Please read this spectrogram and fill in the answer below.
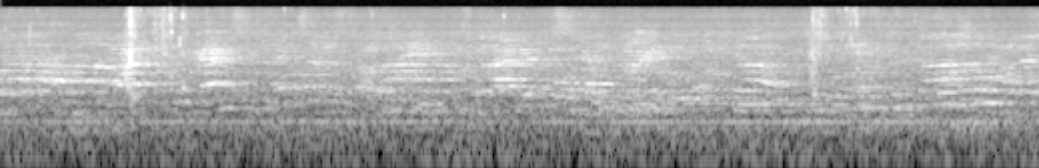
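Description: Children's voices chattering and calling over one another in a crowd, with a steady low hum underneath. There are two brief sharp sounds, about a second in and near the end.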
